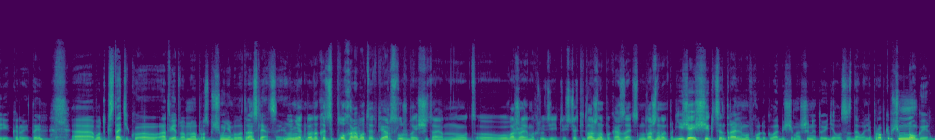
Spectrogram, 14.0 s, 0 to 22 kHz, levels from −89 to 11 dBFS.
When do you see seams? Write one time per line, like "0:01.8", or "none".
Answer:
0:10.0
